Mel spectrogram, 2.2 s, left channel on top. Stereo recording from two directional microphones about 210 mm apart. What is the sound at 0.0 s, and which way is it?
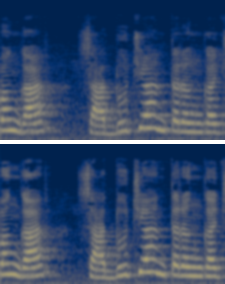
A woman's voice, 45° right (ahead or behind).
